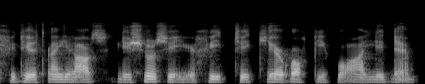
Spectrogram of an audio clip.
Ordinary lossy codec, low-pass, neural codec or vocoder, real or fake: none; 7.2 kHz; autoencoder, 22.05 kHz, a latent of 192 numbers a frame, VITS, trained on one speaker; fake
